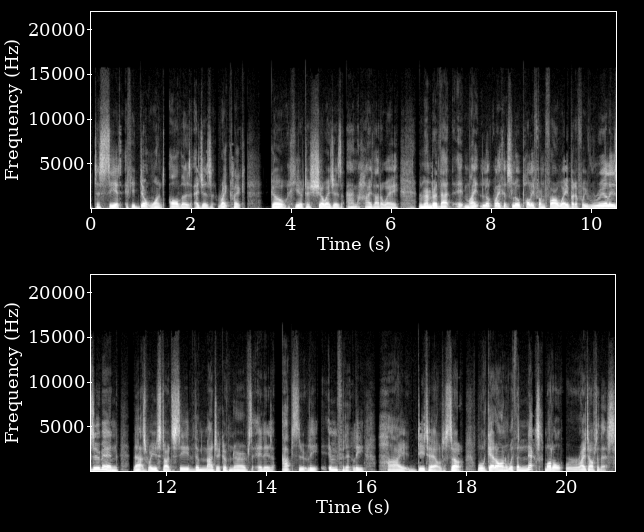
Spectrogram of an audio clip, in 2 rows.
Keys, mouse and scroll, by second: 0.3 click, 0.3 scroll up 1, 1.5-2.5 right drag, 1.8-2.4 scroll down 1, 4.2 click, 4.9-8.9 middle drag, 4.9 right click, 9.5-10.7 ctrl+middle drag, 13.4 middle click, 14.3-15.6 middle drag, 16.3 scroll down 1, 19.8-20.8 middle drag.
